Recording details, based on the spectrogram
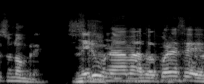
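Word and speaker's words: Nehru: ¿Pero cómo se pronuncia su nombre? Neru, nada más, acuérdense de Neru, nada más.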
